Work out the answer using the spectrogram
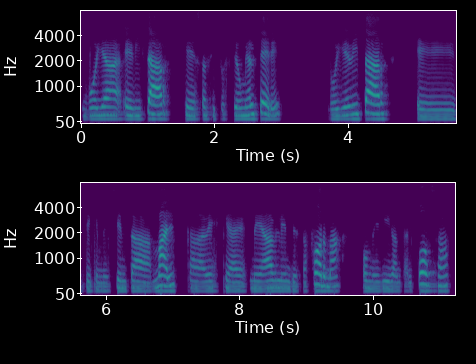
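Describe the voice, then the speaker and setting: A woman's voice: mid-range voice, measured pace, no room sound. A woman psychologist giving a webinar talk, teaching with strings of rhetorical questions. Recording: tinny phone-like call audio, dry.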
